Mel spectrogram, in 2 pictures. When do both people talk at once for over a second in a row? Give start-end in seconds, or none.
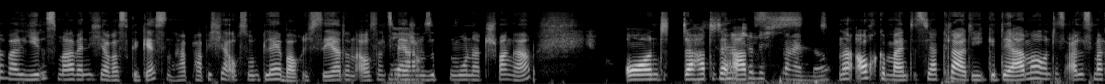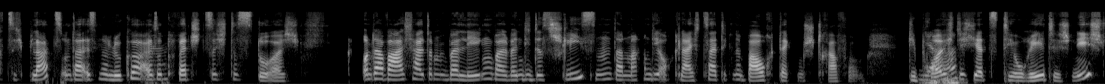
6.9-8.3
